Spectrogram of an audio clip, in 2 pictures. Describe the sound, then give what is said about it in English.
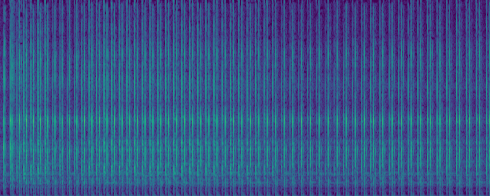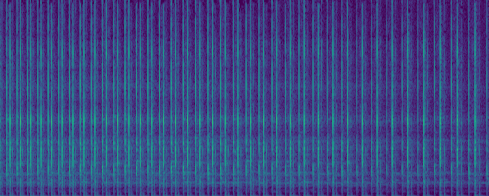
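A prize wheel spins in a roulette-style game, its pointer clicking in a loud, rapid rattle that gradually slows until the individual clicks are spaced farther apart near the end. “Okay, spinning the wheel.”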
